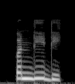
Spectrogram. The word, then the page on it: pendidik: Indonesian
